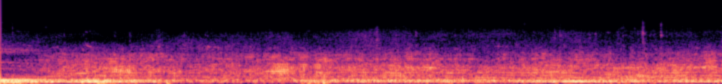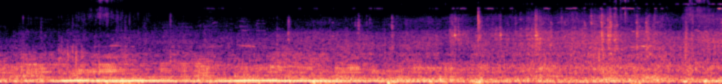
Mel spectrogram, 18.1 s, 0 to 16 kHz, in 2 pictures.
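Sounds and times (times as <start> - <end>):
vehicle engine running: 0.0 - 2.3, 9.2 - 18.0.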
